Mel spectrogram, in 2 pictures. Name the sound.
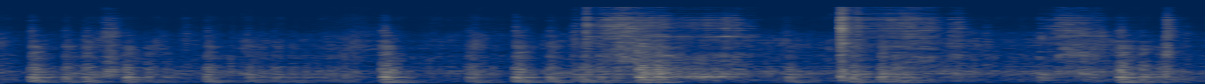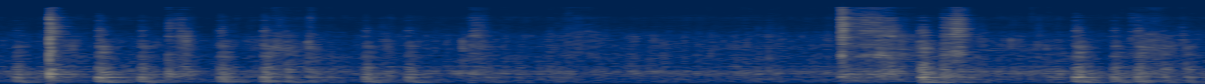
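cooking Maggi noodles in a pot with pepper powder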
